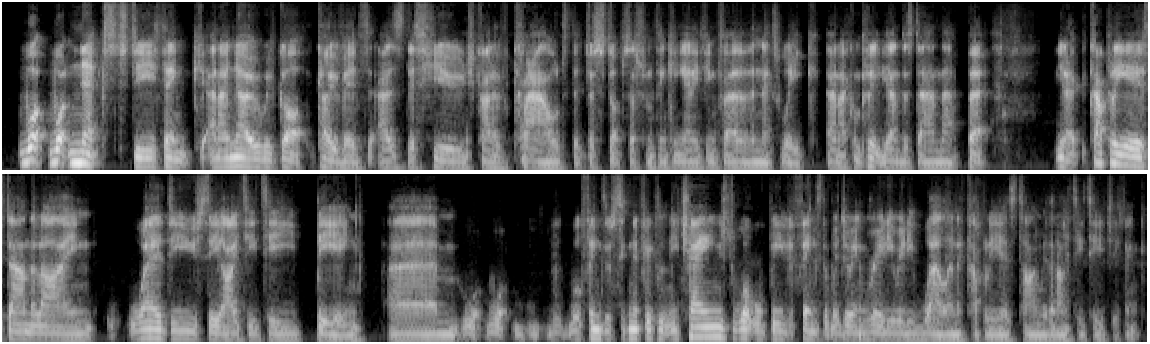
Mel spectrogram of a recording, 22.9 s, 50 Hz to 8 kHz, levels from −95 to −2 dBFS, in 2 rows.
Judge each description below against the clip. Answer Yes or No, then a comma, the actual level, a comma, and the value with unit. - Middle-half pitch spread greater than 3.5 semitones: Yes, average, 4.5 semitones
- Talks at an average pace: No, fast, 210 wpm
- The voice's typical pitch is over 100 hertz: No, very low, 80 Hz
